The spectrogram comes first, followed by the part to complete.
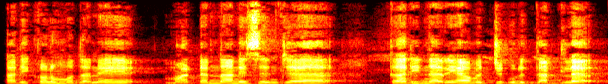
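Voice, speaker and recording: Lady doing a grumpy old grandpa always asking for food, southern tamil nadu accent, rattles off lines super fast. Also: low-pitched, fairly even intonation, very noisy, pitched below the performer's own voice, natural voice. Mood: demanding. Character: hungry, stubborn, hard-of-hearing old grandfather. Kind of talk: cartoon comedy voice acting.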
